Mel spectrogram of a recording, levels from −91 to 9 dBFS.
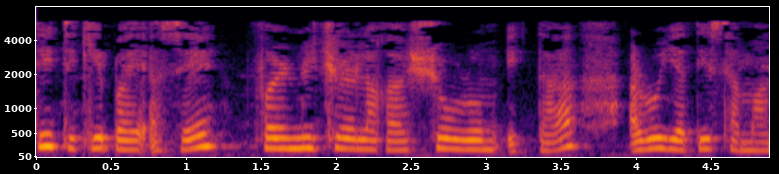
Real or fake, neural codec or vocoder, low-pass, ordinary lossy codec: real; none; 7.2 kHz; MP3, 24 kbps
